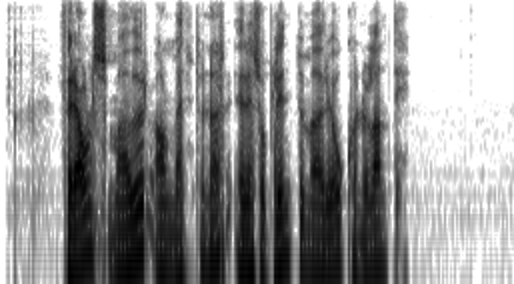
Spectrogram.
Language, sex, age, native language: Icelandic, male, 60-69, Icelandic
